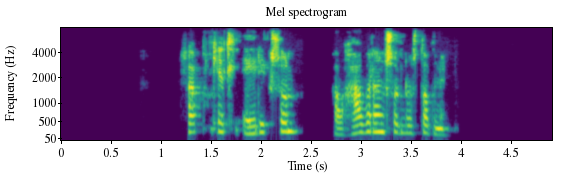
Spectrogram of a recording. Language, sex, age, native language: Icelandic, female, 40-49, Icelandic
